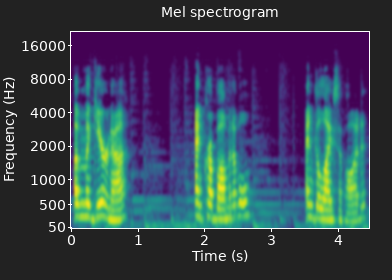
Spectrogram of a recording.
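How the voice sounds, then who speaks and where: Young woman streamer, chatty and excitable, a bit of a cold, bright higher voice over faint music. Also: moderate pace. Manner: excitable, gushes and laughs a lot. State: coming down with a cold, coughing. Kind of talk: casual chat while drawing.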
